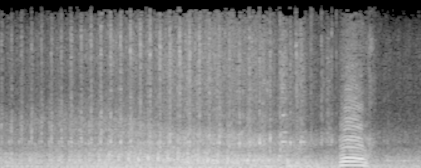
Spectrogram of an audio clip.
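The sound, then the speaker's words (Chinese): A tractor engine, of the kind used in rural China to haul cement and sand for house building, runs with a steady rapid chugging knock and a rough, continuous mechanical drone throughout. “这种拖拉机它一般是会用来运输水泥沙子等一些材料来建房子。”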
